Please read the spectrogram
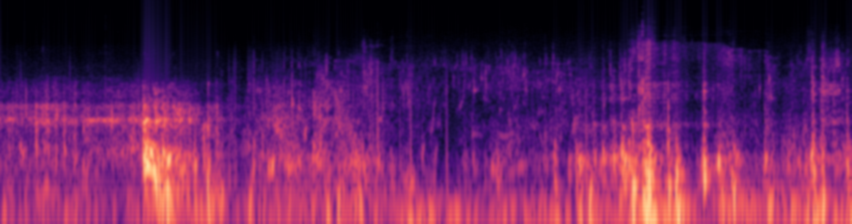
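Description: Water sloshing and splashing around snorkelers in shallow sea, heard muffled with the microphone underwater for the first two seconds, with a thump at about a second and a half. After that it is heard in the open air, with a louder splash near the middle.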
